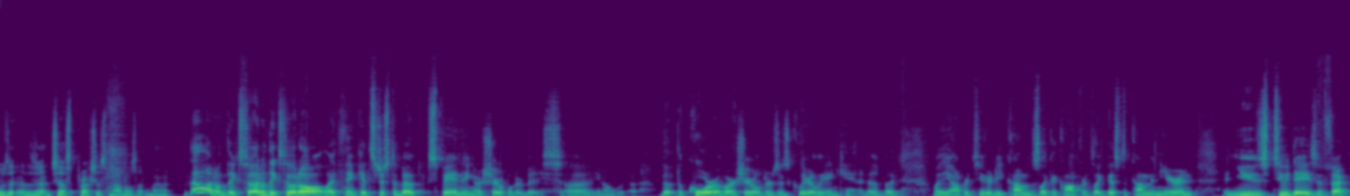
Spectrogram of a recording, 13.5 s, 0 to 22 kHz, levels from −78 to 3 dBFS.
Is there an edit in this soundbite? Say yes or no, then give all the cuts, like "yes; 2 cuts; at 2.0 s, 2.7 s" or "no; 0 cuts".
no; 0 cuts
